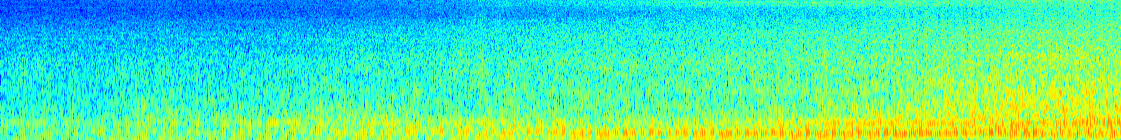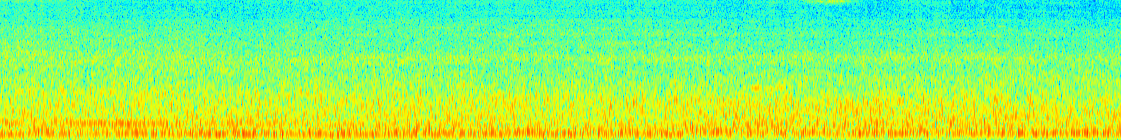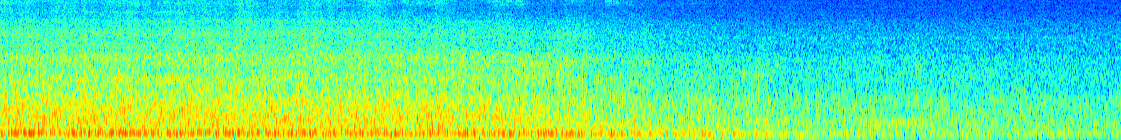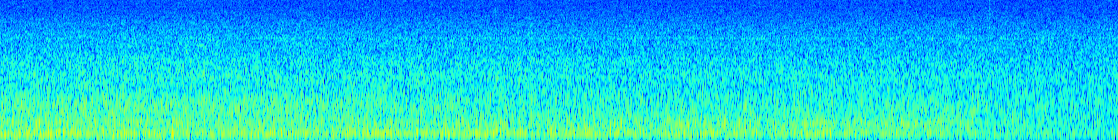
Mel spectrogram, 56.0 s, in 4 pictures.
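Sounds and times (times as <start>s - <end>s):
train wheels rushing on rails: 0.0s - 56.0s
high wheel squeals: 22.9s - 25.7s.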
